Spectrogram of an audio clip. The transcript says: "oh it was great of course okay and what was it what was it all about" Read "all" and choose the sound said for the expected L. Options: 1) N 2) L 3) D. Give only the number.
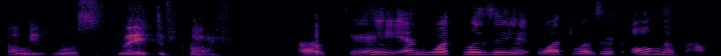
2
